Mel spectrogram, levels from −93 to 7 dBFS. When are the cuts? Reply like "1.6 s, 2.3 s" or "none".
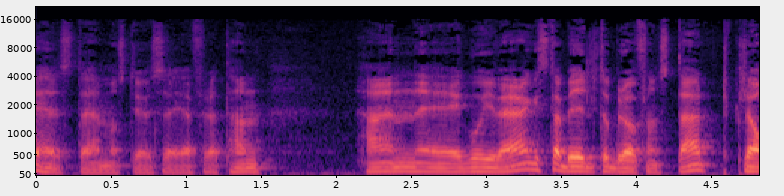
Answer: none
